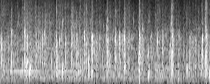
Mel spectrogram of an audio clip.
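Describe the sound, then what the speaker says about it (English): A crowd claps for an IPAM student union president on a school tour, a brief burst of dense, close applause with no talking. "Clap for this person, please."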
